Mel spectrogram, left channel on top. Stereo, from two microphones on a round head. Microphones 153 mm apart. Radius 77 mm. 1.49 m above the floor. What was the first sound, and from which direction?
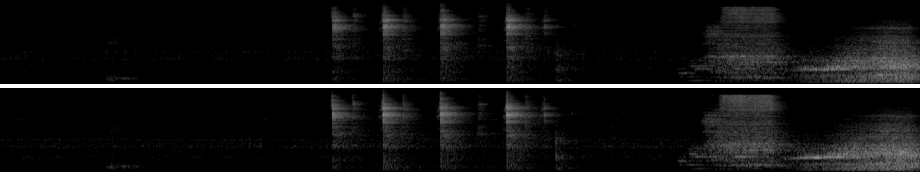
Whispering, 65° left (ahead or behind).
